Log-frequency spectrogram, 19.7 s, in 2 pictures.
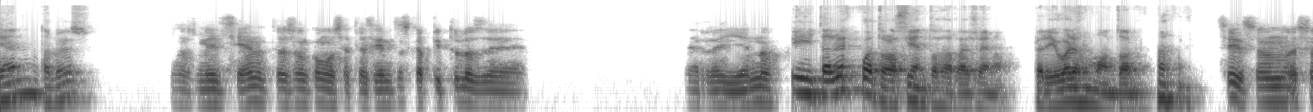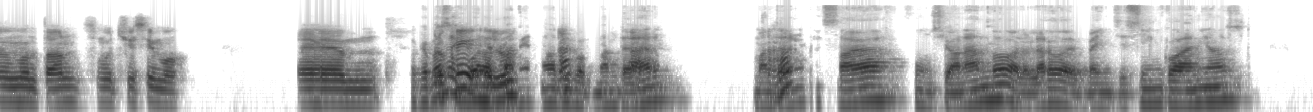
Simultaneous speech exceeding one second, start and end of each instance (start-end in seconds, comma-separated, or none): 13.1-14.8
